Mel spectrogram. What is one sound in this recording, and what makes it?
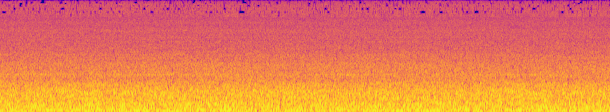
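Wind rushes loudly and steadily past an aircraft cockpit.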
